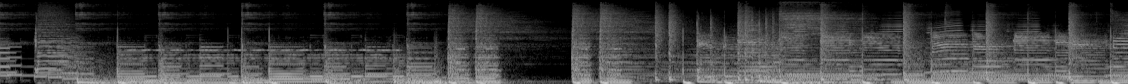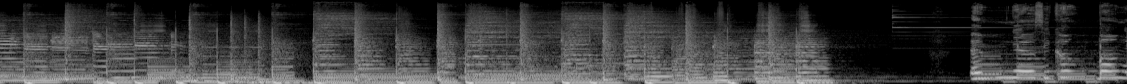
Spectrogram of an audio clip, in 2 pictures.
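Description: A full-band Vietnamese pop song instrumental intro plays loud and steady with bright melodic lines over bass, briefly dropping out twice before resuming; no singing or talking.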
